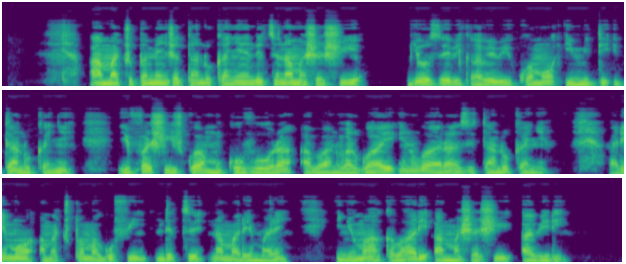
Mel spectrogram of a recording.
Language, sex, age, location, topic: Kinyarwanda, male, 25-35, Nyagatare, agriculture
